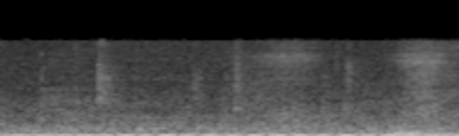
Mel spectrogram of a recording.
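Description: A few faint, unevenly spaced ticks over steady room noise.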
